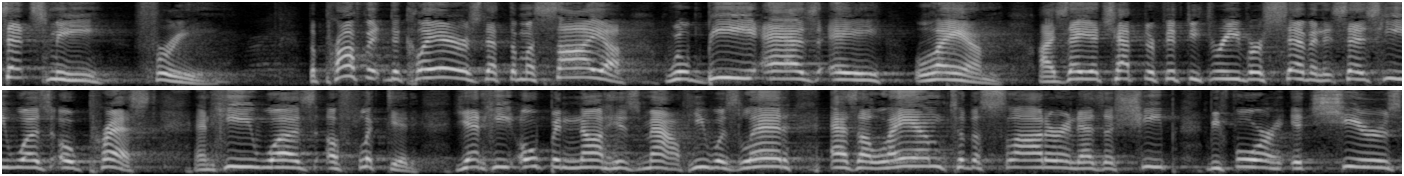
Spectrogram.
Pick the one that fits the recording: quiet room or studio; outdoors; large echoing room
large echoing room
